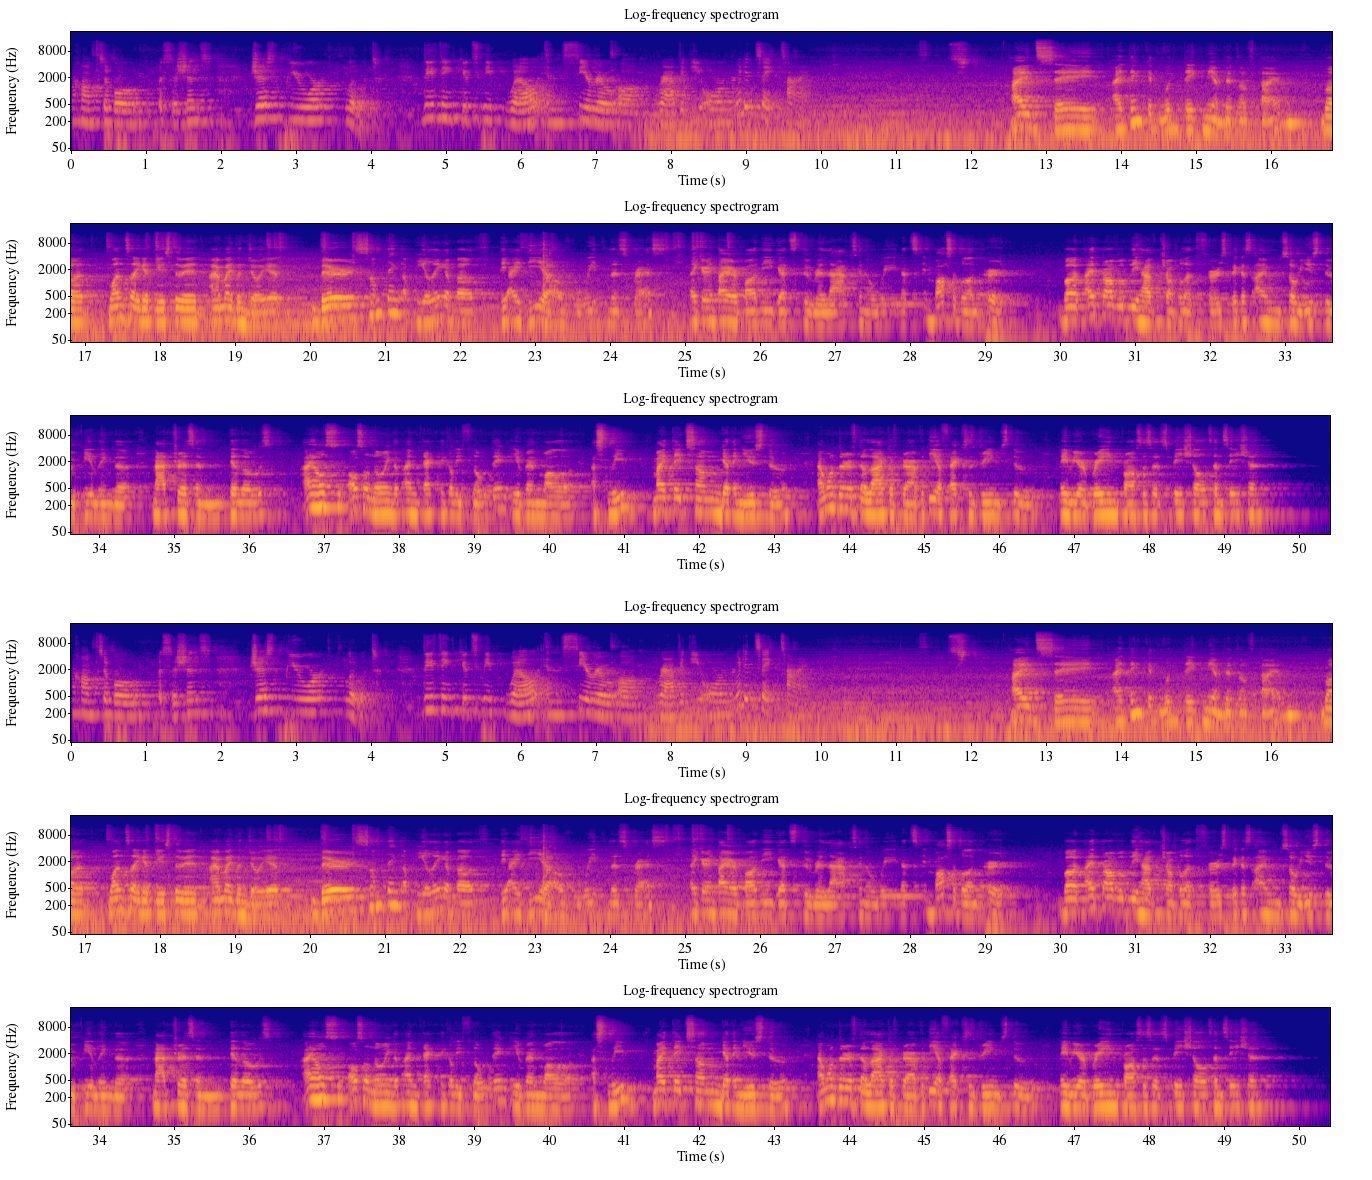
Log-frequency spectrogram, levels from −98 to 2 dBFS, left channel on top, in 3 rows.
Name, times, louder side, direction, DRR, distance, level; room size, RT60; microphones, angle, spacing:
voice 1, 0.0-3.4 3.6-10.0 11.7-11.9, right 1 dB, 45° right, 6 dB, 3.9 m, -35 dB
sound 1, 7.5-26.2, equal, 70° right, 6.1 m, -38 dB
voice 2, 12.5-16.4 16.7-19.7 20.0-22.2 22.5-24.7 25.1-29.3 30.0-34.4 34.7-36.3 36.7-41.1 41.4-43.2 43.6-46.5 46.8-49.5, left 1 dB, 10° left, 3 dB, 1.2 m, -26 dB
26.5 x 24.0 x 8.5 m, 1.2 s
head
